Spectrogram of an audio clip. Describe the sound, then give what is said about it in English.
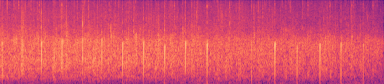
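Applause from a church audience in the room, welcoming online viewers: steady clapping with many crisp individual claps standing out over the whole stretch. “So those of you who are in the room today, would you put your hands together and welcome in our online family as well?”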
